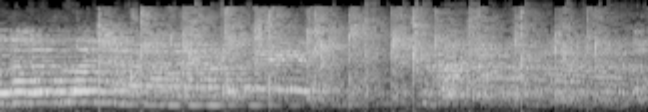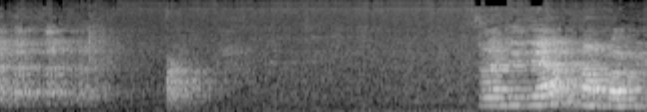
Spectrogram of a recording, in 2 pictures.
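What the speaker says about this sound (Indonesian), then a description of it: "Tepuk tangan semuanya." A classroom group claps hands together in a burst of applause for several seconds, then it fades; brief talk and a short lively voice follow near the end.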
